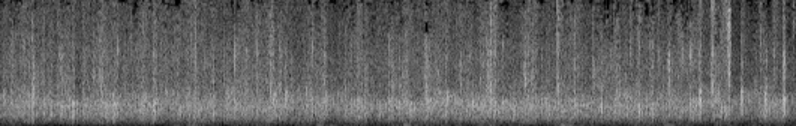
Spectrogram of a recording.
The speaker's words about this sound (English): Please give a big round of applause and welcome Dr. Eric Toner to the University of Nebraska.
